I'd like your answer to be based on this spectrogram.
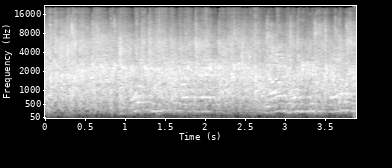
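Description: A full classroom of students applauding together, dense and loud clapping that holds steady for several seconds, with voices mixed in beneath it.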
